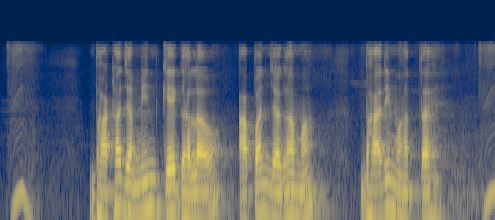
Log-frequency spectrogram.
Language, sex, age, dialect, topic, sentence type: Chhattisgarhi, male, 18-24, Central, agriculture, statement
